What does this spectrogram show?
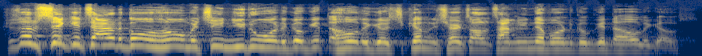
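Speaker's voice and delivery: rapid-fire acted nagging, starting high; fed-up rant. Preacher voices a spouse tired of going home together, fed-up rant. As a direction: rattle off the complaint without a break.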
